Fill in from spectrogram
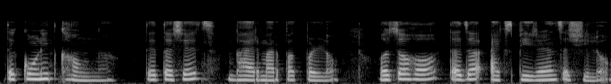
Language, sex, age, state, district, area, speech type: Goan Konkani, female, 18-30, Goa, Quepem, rural, spontaneous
